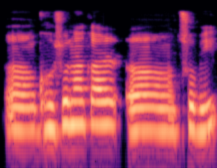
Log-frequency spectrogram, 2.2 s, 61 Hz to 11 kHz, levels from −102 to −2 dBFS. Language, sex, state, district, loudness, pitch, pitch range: Bengali, female, West Bengal, Jhargram, -16 LUFS, 200 Hz, 195-235 Hz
